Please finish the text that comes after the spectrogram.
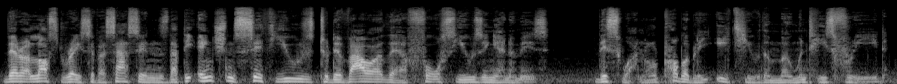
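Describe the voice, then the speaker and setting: A man's voice: on the low side, animated, normal speed, a bit bright, slight background noise. An actor voicing a harsh male overseer of a Sith academy, contemptuous and commanding. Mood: scornful. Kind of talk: game voice acting.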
